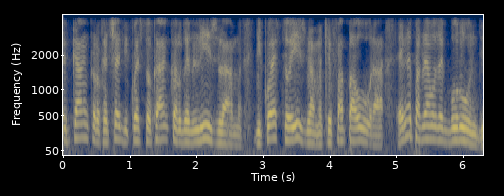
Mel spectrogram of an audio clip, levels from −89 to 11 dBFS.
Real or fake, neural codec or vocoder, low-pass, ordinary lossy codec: fake; codec, 16 kHz, 4 kbps, FreqCodec, smaller model; 3.6 kHz; none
